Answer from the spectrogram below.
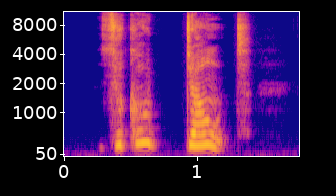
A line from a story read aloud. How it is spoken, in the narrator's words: Sokka said desperately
